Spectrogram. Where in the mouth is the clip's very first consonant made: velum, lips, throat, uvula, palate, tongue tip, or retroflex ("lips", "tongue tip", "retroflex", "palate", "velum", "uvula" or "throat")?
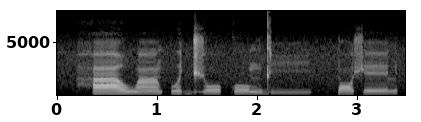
throat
